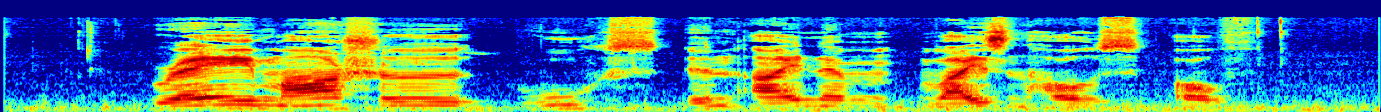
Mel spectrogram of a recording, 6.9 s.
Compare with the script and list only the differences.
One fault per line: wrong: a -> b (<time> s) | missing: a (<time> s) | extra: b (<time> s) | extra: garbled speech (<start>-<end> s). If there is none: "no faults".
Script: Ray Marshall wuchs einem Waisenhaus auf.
extra: in (3.4 s)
